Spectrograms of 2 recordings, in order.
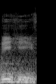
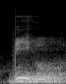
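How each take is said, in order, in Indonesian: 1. Suku kata terakhir diucapkan dengan vokal i. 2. Suku kata terakhir diucapkan dengan vokal u. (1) "Kalau dibaca angsanihi atau bihi fihi, itu sesuai dengan kaidah" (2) "kalau dibaca bihu atau angsanihu, itu sesuai dengan hukum asal"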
